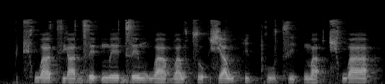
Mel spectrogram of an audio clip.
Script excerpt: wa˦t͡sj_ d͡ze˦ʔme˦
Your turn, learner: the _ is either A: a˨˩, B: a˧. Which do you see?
B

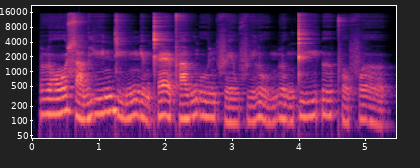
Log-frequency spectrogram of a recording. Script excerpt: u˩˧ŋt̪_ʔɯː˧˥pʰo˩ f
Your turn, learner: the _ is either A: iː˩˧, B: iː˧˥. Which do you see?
B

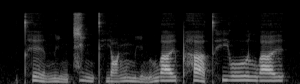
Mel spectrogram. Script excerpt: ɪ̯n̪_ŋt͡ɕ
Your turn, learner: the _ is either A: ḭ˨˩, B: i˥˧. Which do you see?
A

